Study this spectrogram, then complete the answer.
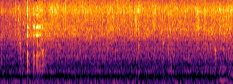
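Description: Ground meat (giniling) sizzles in a pan while a ladle stirs it, a steady close frying hiss with a brief clatter near the start and no speech.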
